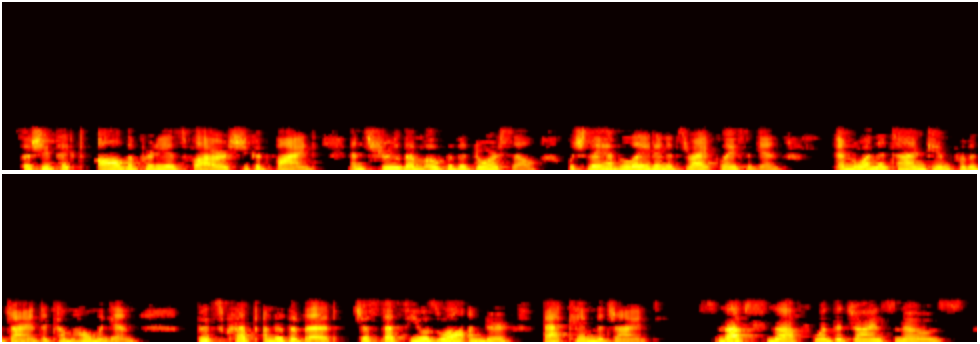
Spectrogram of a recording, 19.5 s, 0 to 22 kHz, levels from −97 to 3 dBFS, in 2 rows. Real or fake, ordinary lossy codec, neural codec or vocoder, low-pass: real; Opus, 64 kbps; none; 5.4 kHz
